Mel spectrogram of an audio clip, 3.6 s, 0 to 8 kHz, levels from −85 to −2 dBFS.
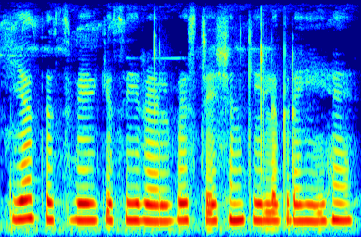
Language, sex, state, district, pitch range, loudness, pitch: Hindi, female, Arunachal Pradesh, Lower Dibang Valley, 210-220 Hz, -14 LUFS, 215 Hz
